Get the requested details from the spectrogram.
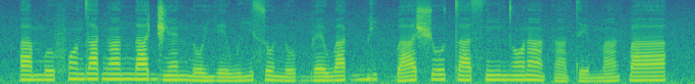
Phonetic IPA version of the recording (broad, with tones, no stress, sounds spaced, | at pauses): a˧ m o˧ f ɔ̃˦ d a˦ ɡ ã˦ n a˦ d͡ʒ ɛ̃˧ n o˨ j e˨ w i˨˦ s o˦˨ n o˨˦ b ɛ˧ w a˦ ɡ͡b i˦˨ ɡ͡b a˨˦ ʃ o˦ t a˦ s ĩ˦ d ɔ̃˦ ɾ ã˦˨ k ã˨ t e˨ m ã˨˦ k͡p a˦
